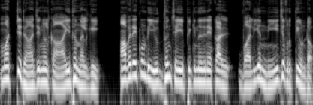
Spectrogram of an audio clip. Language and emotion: Malayalam, angry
